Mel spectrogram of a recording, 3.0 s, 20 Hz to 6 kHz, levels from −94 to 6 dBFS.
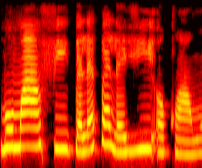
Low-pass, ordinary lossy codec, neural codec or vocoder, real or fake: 5.4 kHz; none; none; real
